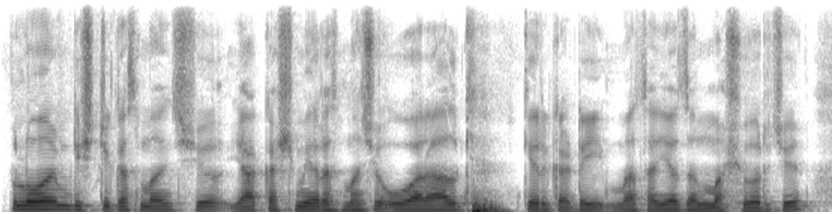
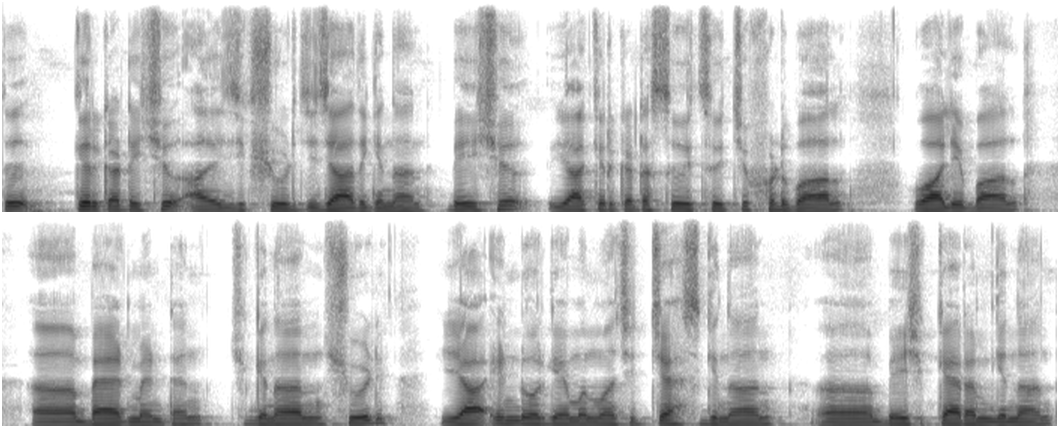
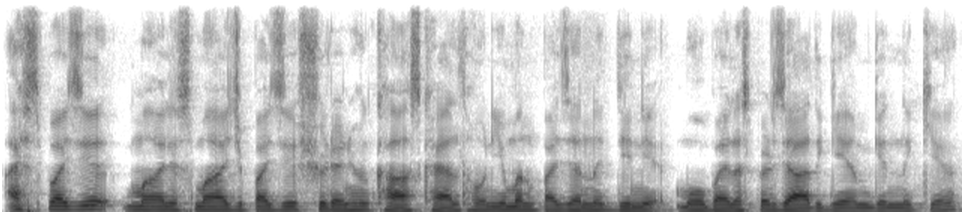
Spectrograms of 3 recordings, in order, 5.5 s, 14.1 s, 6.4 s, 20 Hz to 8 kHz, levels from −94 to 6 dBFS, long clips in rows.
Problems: background conversations at intervals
